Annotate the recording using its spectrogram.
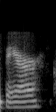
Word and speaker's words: Beijer: This is a piece from Carl, I think you pronounce his name Bear, Carl Bear, B-E-I-J-E-R.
